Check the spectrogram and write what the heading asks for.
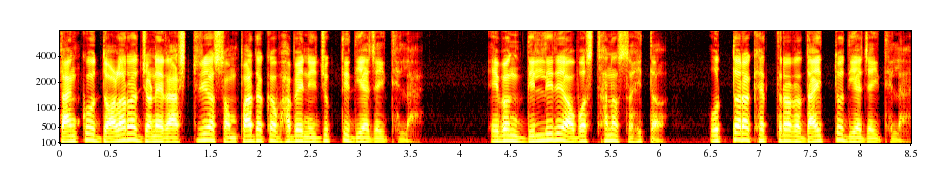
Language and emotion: Odia, neutral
